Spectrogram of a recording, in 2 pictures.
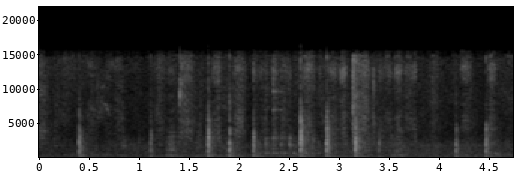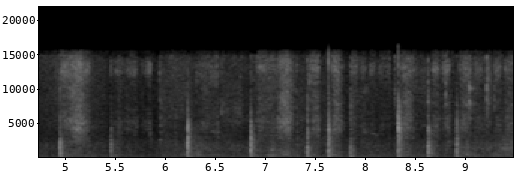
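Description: Chalk tapping and scraping across a blackboard during a university calculus lecture, a steady run of short, sharp strokes repeating irregularly for several seconds, close and clear with no talking.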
